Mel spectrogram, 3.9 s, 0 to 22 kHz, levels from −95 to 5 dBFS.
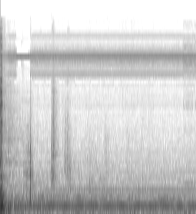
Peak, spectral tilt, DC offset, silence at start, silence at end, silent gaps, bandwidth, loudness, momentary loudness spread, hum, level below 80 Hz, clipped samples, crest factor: -8 dBFS; -4.5 dB/octave; under 0.1%; 0 s; 0 s; none; 14 kHz; -39 LUFS; 3 LU; none; -48 dBFS; under 0.1%; 28 dB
